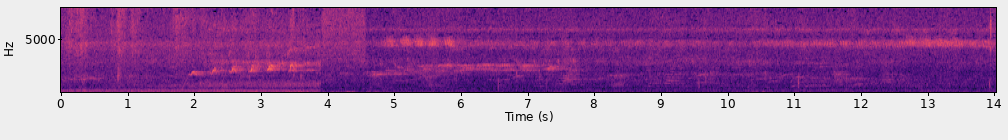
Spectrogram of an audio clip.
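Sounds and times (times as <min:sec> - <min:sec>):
steady low hum: 0:00.0 - 0:03.9
birds chirping: 0:00.0 - 0:08.1.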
